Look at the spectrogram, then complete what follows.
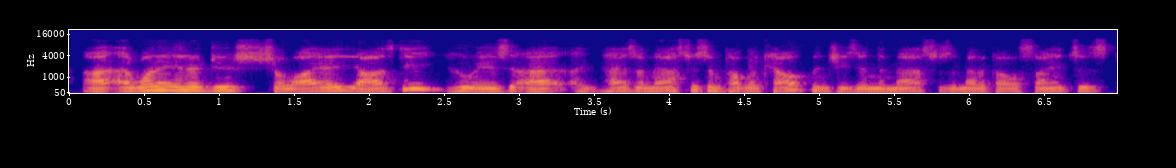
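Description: A middle-aged man, a physician, welcoming people to a community health webinar over a video call, friendly and unhurried with frequent fillers. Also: fairly high pitch, darkish tone. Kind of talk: opening remarks and introductions.

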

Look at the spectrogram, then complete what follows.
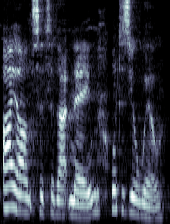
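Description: An actress playing a proud, sharp-witted young woman in a classical audio comedy, with dry teasing delivery. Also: medium pitch, expressive, moderate pace, breathy edge.

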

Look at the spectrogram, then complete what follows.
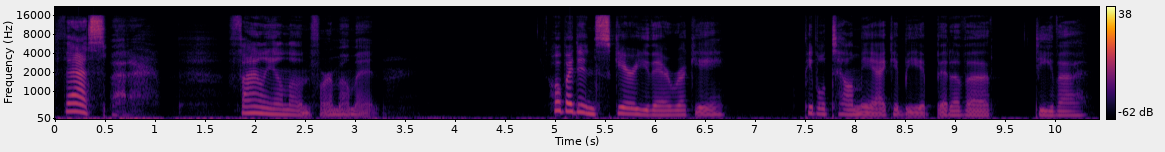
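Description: A woman's voice: on the low side, measured pace, vocal fry, long pauses, smooth. A woman playing a demanding, sardonic, flirty diva film star in an ASMR roleplay. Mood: wry, reassuring. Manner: sardonic, swearing, teasing.

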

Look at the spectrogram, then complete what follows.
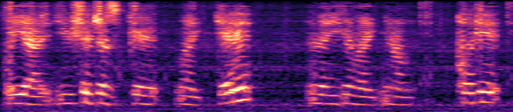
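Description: A child or young teen giving a casual software tutorial in an offhand, slangy way. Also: mid-range voice, steady tone, a little slow. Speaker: tutorial presenter. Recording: distant mic with clear background noise.

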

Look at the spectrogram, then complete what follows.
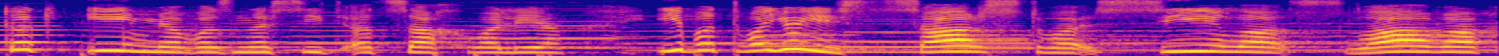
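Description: Young woman reciting a poem slowly. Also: sits high. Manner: slow, measured recitation. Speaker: poetry reciter. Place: large church hall. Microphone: handheld mic. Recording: long church hall reverb.

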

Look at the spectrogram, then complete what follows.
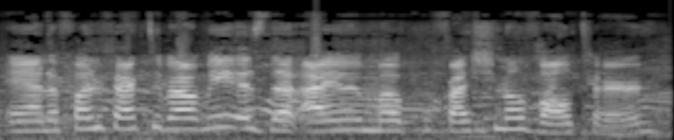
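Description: A woman's voice: sits high, fairly quick, crowd noise, low-quality recording. A young woman from Illinois giving a friendly self-introduction outdoors. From Chicago area. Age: young adult. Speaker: riding staff. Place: outdoors on a grassy field.

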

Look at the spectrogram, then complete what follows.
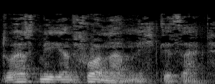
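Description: An actor in a German radio crime drama playing a lonely, bitter blind divorced man who speaks in a probing, deliberate way. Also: deep voice, very animated, a little hiss or hum. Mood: insistent, eager.

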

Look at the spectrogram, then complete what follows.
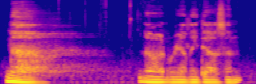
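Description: Husky, slow-spoken werewolf boyfriend, acted by a man. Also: on the low side, fairly even intonation, heavily acted. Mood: tender, content. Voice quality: husky, breathy. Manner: gentle, halting, murmured with long pauses. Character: affectionate, laid-back male werewolf boyfriend, content and tender. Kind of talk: intimate roleplay audio, slow soft conversational acting.

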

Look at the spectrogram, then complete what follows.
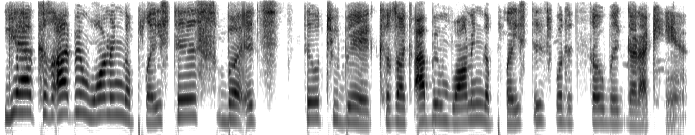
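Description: Bright, high-pitched young gamer through voice changer. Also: moderate pace, no room sound, rough recording. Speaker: gaming video creator. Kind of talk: casual gameplay commentary.

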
